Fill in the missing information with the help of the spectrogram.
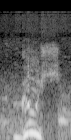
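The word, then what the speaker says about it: Gwosdz: though gwos DZ is the spelling but it's pronounced Goose well his nickname is eye chart and you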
